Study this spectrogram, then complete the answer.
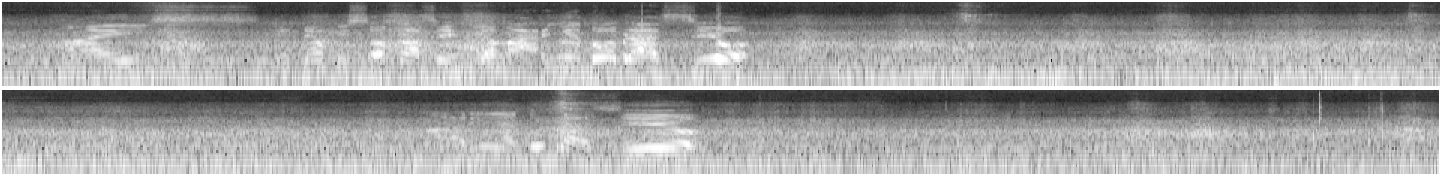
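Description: Tyres rumble steadily on the road.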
